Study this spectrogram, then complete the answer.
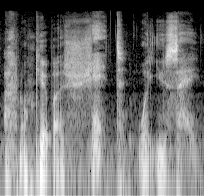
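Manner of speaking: menacing whisper. Acted. Threatening the wiped squad, menacing whisper. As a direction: whisper the threat close to the mic.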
